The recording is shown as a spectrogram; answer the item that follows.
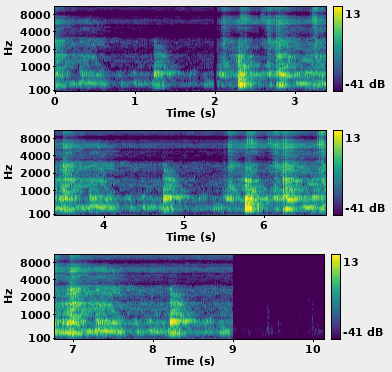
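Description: Heavily amplified, filtered recorder audio: a steady hiss with voice-like murmurs and several sharp clicks, which the investigator presents as a spirit voice saying "help my baby". It cuts off abruptly about nine seconds in.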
